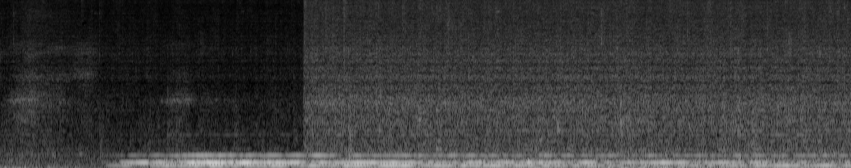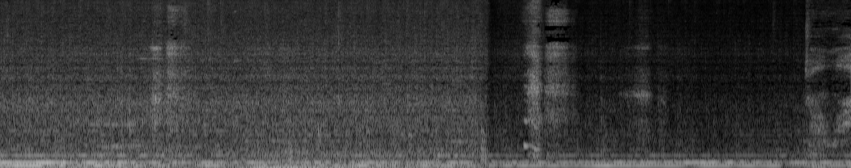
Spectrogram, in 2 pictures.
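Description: Film score of a sustained low droning chord that swells in about a second and a half in. About four seconds in, a steady hiss of rain on the car joins it and cuts off suddenly near the end.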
